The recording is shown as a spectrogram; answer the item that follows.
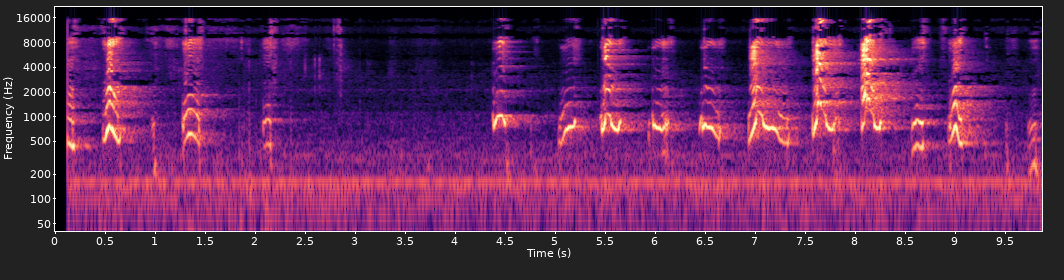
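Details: Dog barking in short sharp bursts, a loud pair early on, then after a pause a quicker run of about nine barks, rising and falling in pitch; a steady low hum runs underneath.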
